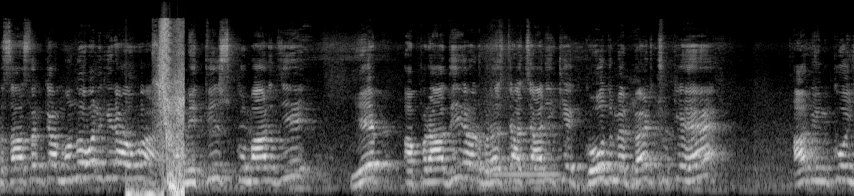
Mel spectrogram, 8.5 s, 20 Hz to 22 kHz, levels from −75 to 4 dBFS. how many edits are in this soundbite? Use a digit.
1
